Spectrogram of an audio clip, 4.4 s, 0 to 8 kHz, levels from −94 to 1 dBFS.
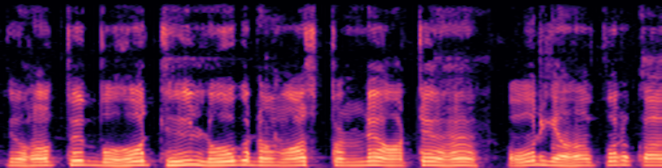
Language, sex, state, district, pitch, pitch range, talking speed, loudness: Hindi, male, Uttar Pradesh, Jyotiba Phule Nagar, 160 Hz, 155-175 Hz, 190 wpm, -16 LUFS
